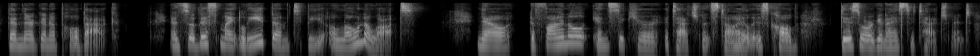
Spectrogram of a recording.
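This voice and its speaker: A woman with a slightly hoarse voice, calmly explaining ideas and speaking straight to her viewers in a live online lesson. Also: mid-range voice, no room sound. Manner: calm, explanatory, addresses viewers directly. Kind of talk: teaching a live online session.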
